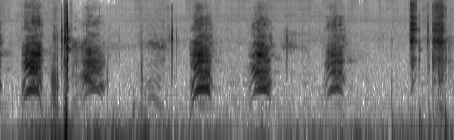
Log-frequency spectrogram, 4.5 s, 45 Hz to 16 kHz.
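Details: Basset Hound barking while running: deep, hoarse barks about every 0.7 seconds, with a sharp click and a few faint higher yelps near the end.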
